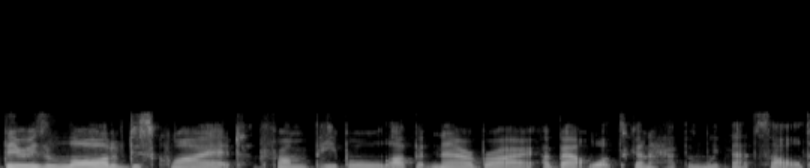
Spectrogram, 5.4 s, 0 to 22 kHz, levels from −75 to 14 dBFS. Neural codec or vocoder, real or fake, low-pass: vocoder, 22.05 kHz, 80 mel bands, HiFi-GAN; fake; 7.2 kHz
